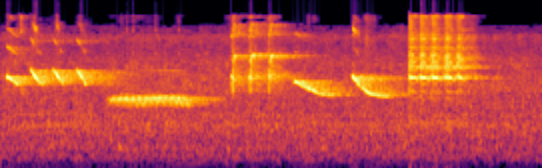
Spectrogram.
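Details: Fighting song of an Asian pied starling, played to train songbirds: quick chirps, a long level whistle, harsh broadband bursts and two downslurred whistles.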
